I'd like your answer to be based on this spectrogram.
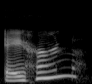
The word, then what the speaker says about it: Ahern: She often used the pseudonym Bianca Ahern. I believe that's how you say it. It's A-H-E-R-N.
